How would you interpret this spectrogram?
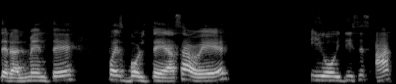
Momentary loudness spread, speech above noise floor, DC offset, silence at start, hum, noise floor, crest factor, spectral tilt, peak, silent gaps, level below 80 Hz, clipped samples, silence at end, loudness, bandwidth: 8 LU; over 67 dB; under 0.1%; 0 s; none; under -90 dBFS; 16 dB; -6 dB/octave; -8 dBFS; 0.95-1.08 s, 2.32-3.08 s; -76 dBFS; under 0.1%; 0.05 s; -23 LUFS; 11 kHz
